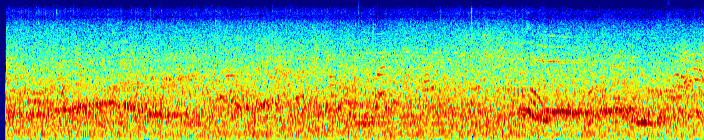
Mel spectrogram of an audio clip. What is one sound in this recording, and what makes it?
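Children shout and call out.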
